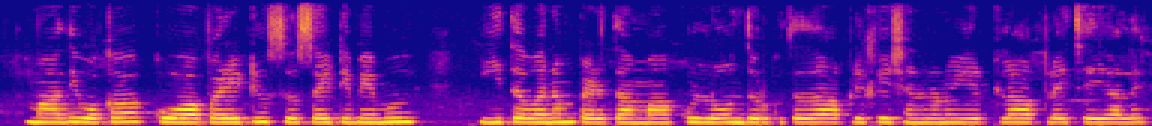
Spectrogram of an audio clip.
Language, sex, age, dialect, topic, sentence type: Telugu, male, 18-24, Telangana, banking, question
